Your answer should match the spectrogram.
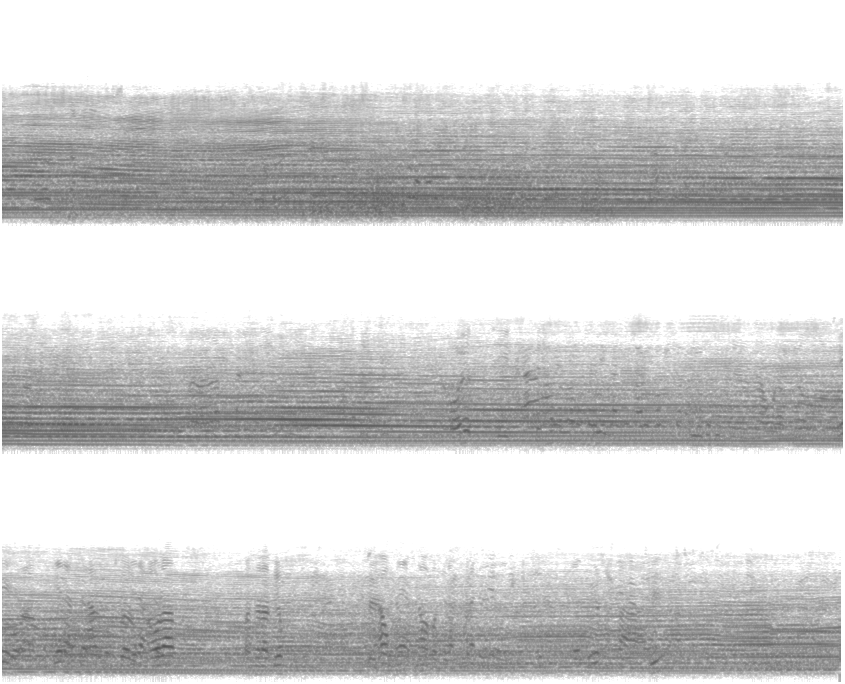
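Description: Several radio-controlled model aircraft engines droning overhead, their overlapping tones drifting up and down in pitch as the planes turn and pass. The sound grows somewhat fainter after about fifteen seconds.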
